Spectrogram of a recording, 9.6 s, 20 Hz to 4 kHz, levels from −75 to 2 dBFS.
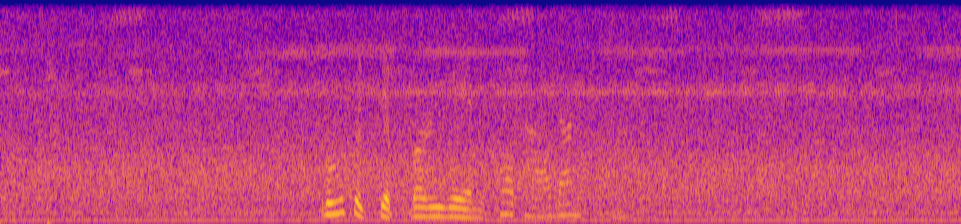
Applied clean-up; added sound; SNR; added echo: none; Cricket; 0 dB; none.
